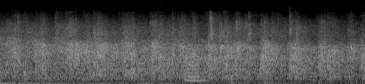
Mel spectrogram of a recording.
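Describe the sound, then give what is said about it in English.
A crowd at an evening event in Seattle claps steadily for several seconds for Seattle Mountain Rescue, a dense, continuous wash of applause that stays fairly loud and even throughout, with no one speaking. “A big clap.”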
